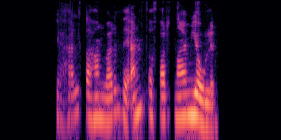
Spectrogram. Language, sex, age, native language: Icelandic, female, 40-49, Icelandic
